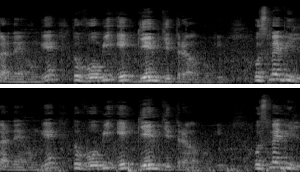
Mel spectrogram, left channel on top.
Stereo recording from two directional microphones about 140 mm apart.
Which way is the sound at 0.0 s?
15° left (ahead or behind).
